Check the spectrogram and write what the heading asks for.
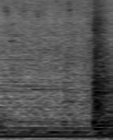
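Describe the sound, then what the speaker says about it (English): Rosemary-studded lamb shoulder drops into hot oil in a Dutch oven: steady frying hiss that suddenly surges into a loud, bright sizzle near the end, without talk. "We're going to go ahead and put our lamb shoulder that's all studded with that beautiful rosemary in."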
